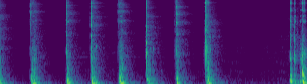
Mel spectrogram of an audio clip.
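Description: Eight sharp knocks at about two a second, then a pause and a quick double knock near the end: blows on a disassembled furnace blower motor, driving the rotor shaft through its bearing.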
